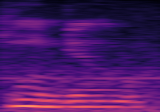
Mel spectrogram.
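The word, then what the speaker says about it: sgian-dubh: So it was often skean-do. Let's look at the origin of the word first of all. It's spelled funny. It's Skiandubh. It's pronounced skean-do.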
